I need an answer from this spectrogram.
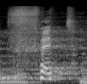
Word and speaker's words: fête: N, bonne, bonne, e fête, bonne fête. Fête, tá bom? O acento circunflexo no E do fête vai fazer com que eu abra o som desse E.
